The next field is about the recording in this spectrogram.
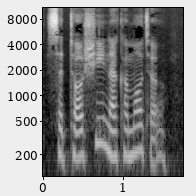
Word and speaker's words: Satoshi Nakamoto: Satoshi Nakamoto.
